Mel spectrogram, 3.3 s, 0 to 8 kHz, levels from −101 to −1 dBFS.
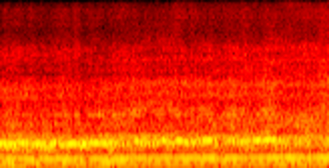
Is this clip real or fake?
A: fake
